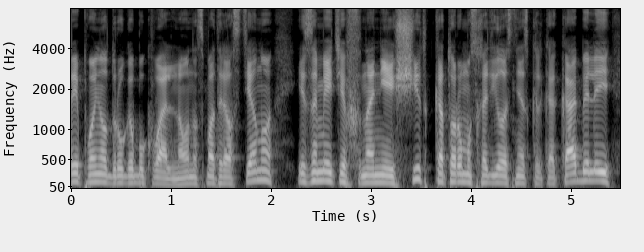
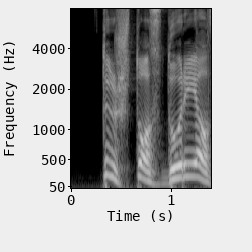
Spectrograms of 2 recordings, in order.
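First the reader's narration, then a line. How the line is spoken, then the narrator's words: Yelling while coughing. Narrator (Russian): заорал он, закашлившись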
